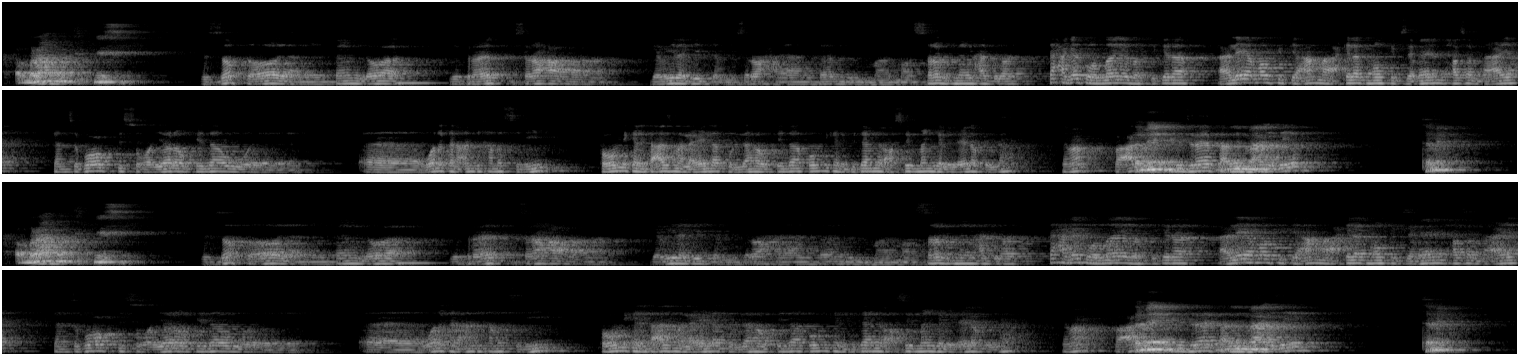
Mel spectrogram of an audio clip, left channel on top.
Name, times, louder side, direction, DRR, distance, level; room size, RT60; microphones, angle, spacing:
voice 1, 0.1-1.3 26.5-26.8 27.4-27.8 29.4-29.5, equal, 5° left, -9 dB, 0.5 m, -24 dB
voice 2, 2.0-6.1 6.5-10.2 10.5-11.9 12.2-15.2 15.7-18.2 18.7-20.7 21.1-25.3 25.8-28.2, left 3 dB, 75° left, 2 dB, 0.5 m, -32 dB
4.8 x 2.9 x 2.5 m, 1.2 s
head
